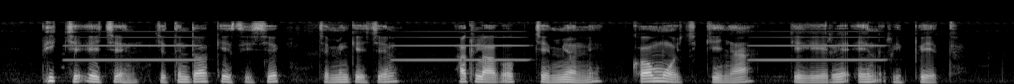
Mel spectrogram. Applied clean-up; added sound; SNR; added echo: none; Wind instrument, woodwind instrument; 13 dB; none.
